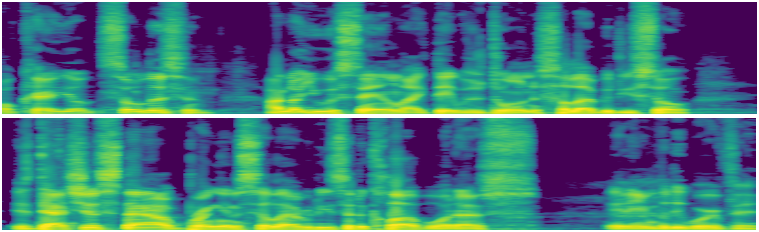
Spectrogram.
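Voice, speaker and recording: A man with a New York accent, medium pitch and lively intonation, very fast pace, very clean recording and silent background. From New York, Queens. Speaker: podcast host. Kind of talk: casual chat.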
